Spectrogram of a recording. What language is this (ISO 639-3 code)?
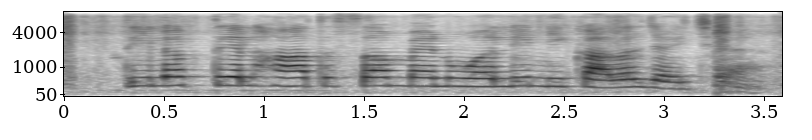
mai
